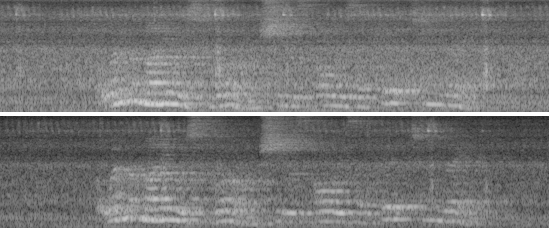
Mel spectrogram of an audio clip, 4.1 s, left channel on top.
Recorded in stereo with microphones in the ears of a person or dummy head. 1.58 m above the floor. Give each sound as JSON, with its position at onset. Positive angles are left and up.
{"t": 0.7, "sound": "a woman speaking", "side_deg": -5, "distance_m": 0.8}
